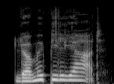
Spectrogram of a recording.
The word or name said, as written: lommebillard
